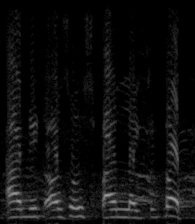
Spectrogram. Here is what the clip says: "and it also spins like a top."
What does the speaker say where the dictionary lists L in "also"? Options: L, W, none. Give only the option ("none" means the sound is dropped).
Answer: none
